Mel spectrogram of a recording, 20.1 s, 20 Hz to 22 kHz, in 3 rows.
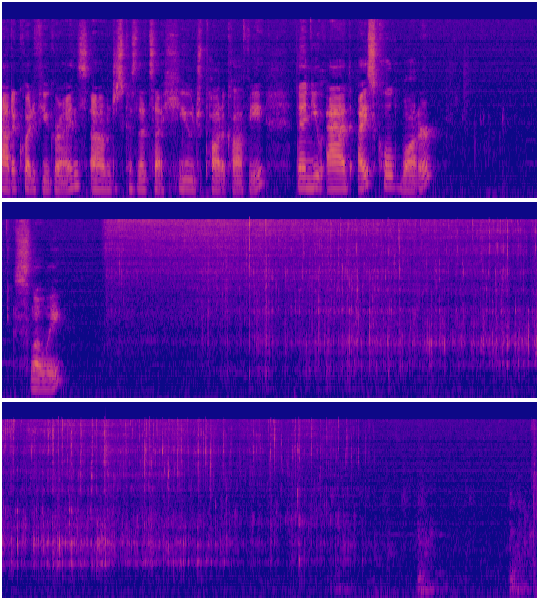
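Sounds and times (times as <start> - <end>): water trickling into carafe: 8.0 - 18.2
soft knock: 18.6 - 18.9.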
